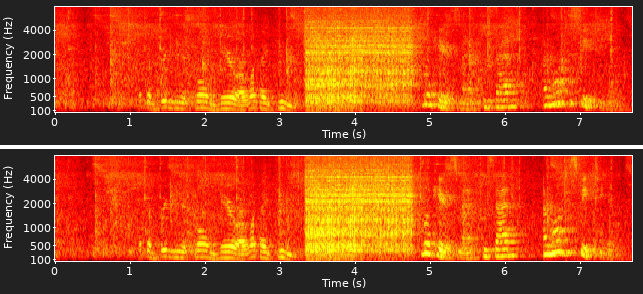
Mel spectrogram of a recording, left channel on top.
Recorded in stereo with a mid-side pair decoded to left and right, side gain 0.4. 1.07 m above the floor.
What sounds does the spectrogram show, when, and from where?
1.1 s a man speaking: 15° right, 2.5 m; by 3.2 s 10° right, 0.9 m
3.3 s sawing: 35° right, 1.4 m
4.9 s a woman speaking: 70° right, 2 m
